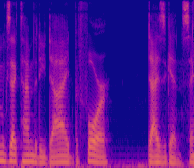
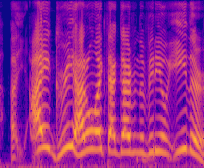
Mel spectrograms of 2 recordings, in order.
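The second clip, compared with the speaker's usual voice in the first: put-on very high, very loud, sincere, earnest tone; 17 dB louder than usual. Acting out replies to hateful comments as if taking them kindly: imitating sincere thanks. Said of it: "in a sincere enough way that it doesn't read sarcastic".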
